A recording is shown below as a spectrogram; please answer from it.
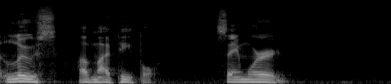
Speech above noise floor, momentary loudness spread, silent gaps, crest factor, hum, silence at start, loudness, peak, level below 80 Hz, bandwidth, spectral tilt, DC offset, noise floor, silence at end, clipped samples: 36 dB; 18 LU; none; 18 dB; none; 0 s; -31 LUFS; -14 dBFS; -62 dBFS; 16 kHz; -6 dB/octave; under 0.1%; -66 dBFS; 1.05 s; under 0.1%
